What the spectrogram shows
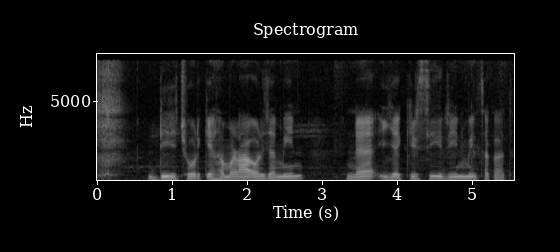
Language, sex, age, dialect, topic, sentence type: Maithili, male, 18-24, Angika, banking, question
